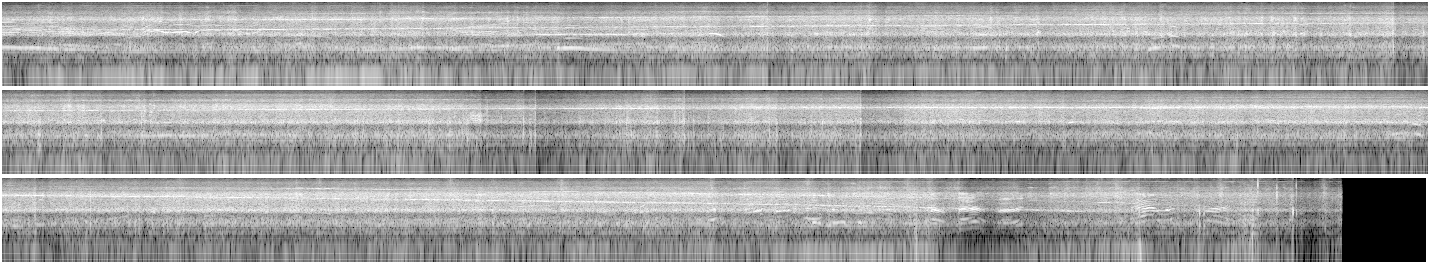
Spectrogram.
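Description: Open-top ride vehicle running at speed: wind rushing over the microphone, with a motor whine that climbs steadily in pitch for about twenty seconds and then falls away near the end.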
